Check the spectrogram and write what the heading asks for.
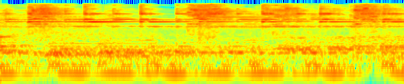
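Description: Brass hand bell (ghanta) rung steadily during an arati, its high ringing sustained, over devotional music with fast jingling percussion and faint singing.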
